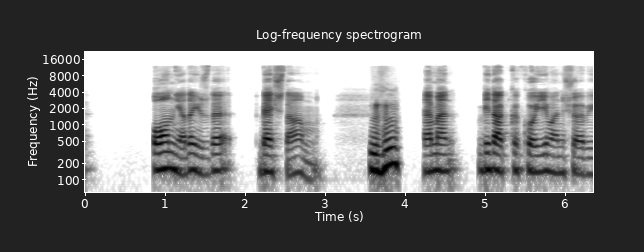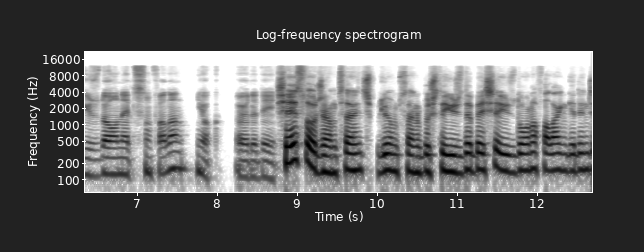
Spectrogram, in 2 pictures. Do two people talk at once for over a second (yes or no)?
no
